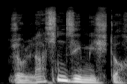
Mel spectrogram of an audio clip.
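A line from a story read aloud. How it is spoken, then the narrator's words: Angry. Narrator (German): sagte zornig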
